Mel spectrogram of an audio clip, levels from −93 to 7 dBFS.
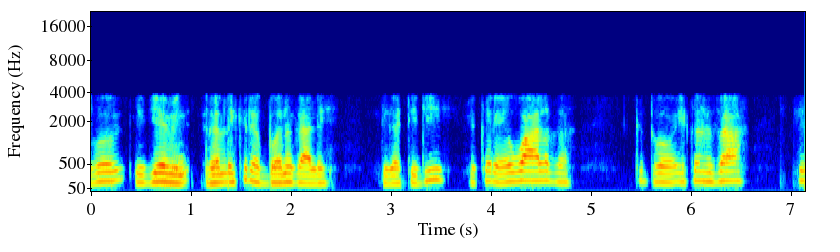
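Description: AMR narrowband mobile codec damage runs through the whole speech clip, from start to finish. The sound has been squeezed through a phone-style coder that samples at 8 kHz and rebuilds speech from a vocal-tract model fed by a handful of pulses per 5 ms subframe. Nothing above about 3.8 kHz survives, so sibilants lose their edge and the tone turns boxy, with a plainly audible buzzy, synthetic quality that fits a mid-rate 10.2 kbps mode.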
